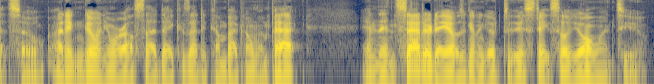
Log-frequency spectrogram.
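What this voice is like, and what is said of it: Sick, sore-throated voice. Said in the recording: “as you can probably tell by my voice, woke up sick again. ... Throat's sore.”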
